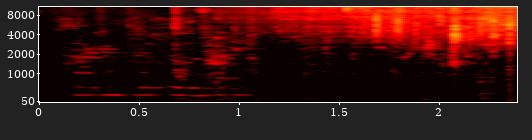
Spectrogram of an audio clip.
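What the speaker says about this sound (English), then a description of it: "Quick little rinse off." Eggs get a quick rinse in a small bowl of soapy water, with splashing and trickling that swell toward the end after a brief low tone at the start.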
